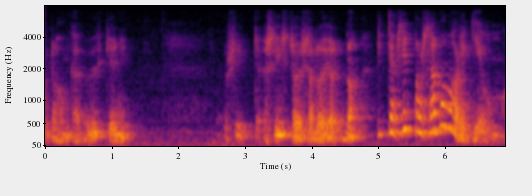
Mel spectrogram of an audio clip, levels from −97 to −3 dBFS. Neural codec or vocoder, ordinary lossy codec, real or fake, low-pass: none; none; real; 7.2 kHz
